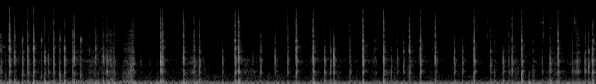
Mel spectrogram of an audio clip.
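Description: Long nails scratch and tap a hollow brown cardboard paper-towel roll held horizontally, producing a rapid, irregular stream of dry clicks and bright scratchy ticks. Each tap dies away almost instantly over a low, hollow rumble beneath.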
